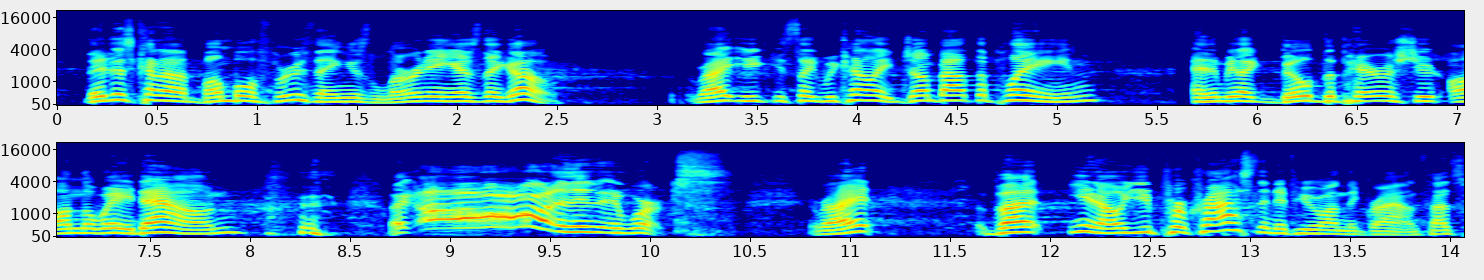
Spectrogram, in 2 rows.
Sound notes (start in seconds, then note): 8.0 laughter; 9.1 groans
